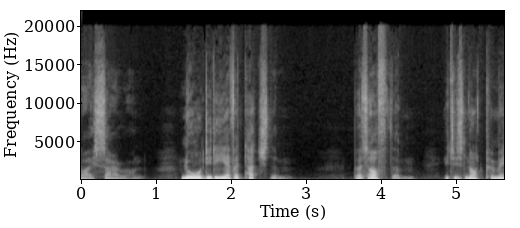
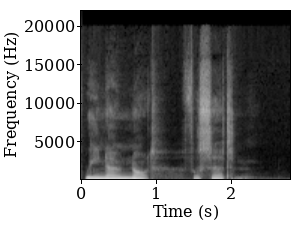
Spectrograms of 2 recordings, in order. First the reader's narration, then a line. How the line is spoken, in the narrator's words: answered Elrond sadly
